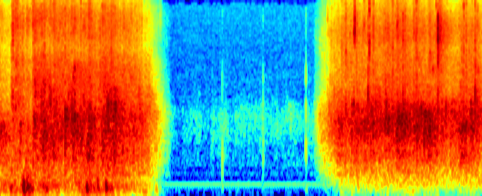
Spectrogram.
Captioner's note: applause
